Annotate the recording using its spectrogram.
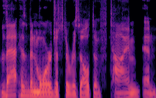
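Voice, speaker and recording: In an Upper Midwest accent, a man talks with a dry, close sound that has no echo. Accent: Upper Midwest American. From northern Minnesota. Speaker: country musician. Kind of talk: podcast interview. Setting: home recording on Memorial Day. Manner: casual, many fillers.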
